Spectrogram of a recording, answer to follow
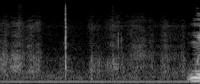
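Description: A pause in a man's talk: a steady low hum with a faint rustle, and one sharp click about two-thirds of a second in. He starts speaking again right at the end.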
